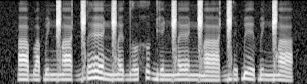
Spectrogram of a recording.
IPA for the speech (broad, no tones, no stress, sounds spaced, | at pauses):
a b a ɓ e ŋ͡ǁ aː ɡ͡ǁ ɛː ŋ͡ǁ ɛ d ɤ x ɤ ɡ e ŋ͡ǁ ɛː ŋ͡ǁ aː ɡ͡ǁ e ɓ eː ɓ e ŋ͡ǁ a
